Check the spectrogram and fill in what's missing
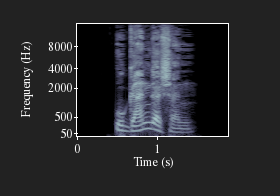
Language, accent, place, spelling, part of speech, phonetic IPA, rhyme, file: German, Germany, Berlin, ugandischen, adjective, [uˈɡandɪʃn̩], -andɪʃn̩, De-ugandischen.ogg
- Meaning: inflection of ugandisch: 1. strong genitive masculine/neuter singular 2. weak/mixed genitive/dative all-gender singular 3. strong/weak/mixed accusative masculine singular 4. strong dative plural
